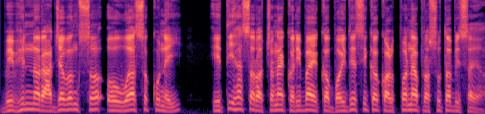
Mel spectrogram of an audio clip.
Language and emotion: Odia, neutral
